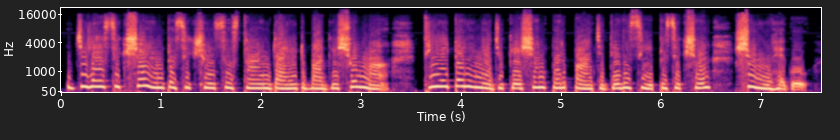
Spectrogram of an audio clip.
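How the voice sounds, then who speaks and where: A woman newsreader with a Kumaoni accent delivers a scripted regional bulletin. Her delivery is formal and measured, at a middling pitch. The sound is close and dry, as in a radio studio. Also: animated, no room sound, poor audio. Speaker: regional radio news reader.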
